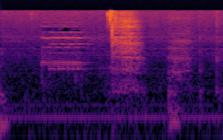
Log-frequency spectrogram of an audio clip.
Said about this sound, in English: I'm just going to put that off because I don't have anyone to answer my phone.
